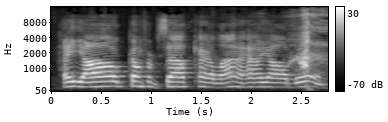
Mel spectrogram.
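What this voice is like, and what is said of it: Put-on Southern American accent. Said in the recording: “can you do an American accent? ... like Southern or just American? ... I'm hanging around the Southern, so I'll try that ... That was so awesome.”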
